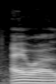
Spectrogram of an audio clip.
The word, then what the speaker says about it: Awa: So now I prefer Awa Mobile, and Awa is how you pronounce it.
